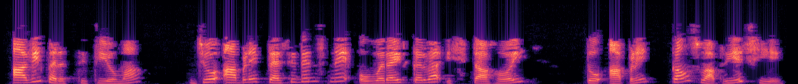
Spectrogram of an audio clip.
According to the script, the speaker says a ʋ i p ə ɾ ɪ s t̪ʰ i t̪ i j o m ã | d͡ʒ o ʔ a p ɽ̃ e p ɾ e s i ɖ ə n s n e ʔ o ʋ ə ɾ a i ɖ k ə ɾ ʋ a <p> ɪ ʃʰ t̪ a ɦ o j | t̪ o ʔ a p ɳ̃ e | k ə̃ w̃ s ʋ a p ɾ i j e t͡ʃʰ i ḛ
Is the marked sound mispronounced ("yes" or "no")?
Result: yes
